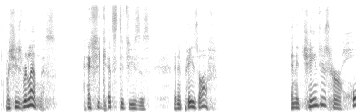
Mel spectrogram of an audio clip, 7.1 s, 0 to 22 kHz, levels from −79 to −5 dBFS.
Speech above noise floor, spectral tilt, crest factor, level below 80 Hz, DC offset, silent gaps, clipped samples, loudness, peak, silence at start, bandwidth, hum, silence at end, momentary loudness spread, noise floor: over 55 dB; -6 dB/octave; 20 dB; -80 dBFS; under 0.1%; none; under 0.1%; -35 LUFS; -16 dBFS; 0.1 s; 18 kHz; none; 0 s; 17 LU; under -90 dBFS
